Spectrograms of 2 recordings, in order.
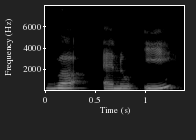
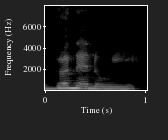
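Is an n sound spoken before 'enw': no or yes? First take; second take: no; yes. First: No n sound is added before enw. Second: An n sound is added before enw. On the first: "Instead of" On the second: "we pop in a little n"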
